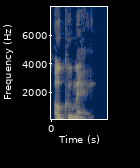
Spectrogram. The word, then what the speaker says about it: Okoume: Uh, it is it is spelled O K O U M E, right? Which is pronounced Okoume.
